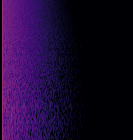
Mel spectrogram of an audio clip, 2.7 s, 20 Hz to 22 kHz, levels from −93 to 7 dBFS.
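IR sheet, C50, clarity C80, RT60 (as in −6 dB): −3.0 dB, −1.0 dB, 2.6 s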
